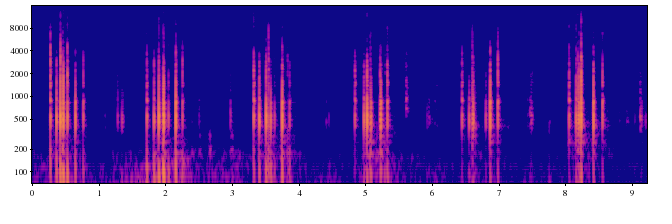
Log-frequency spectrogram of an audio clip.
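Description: A box tapped by fingertips fitted with silicone rubber pads, giving quick bursts of soft, dull taps with a midrange knock around 550 Hz. The taps come in rapid clusters separated by short pauses, with almost no ring after each one.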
